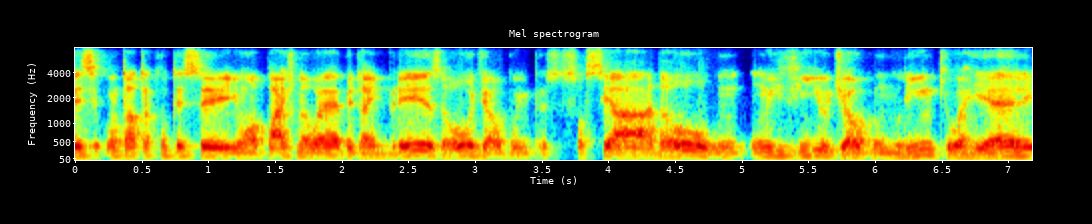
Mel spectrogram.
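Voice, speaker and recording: Lively intonation carries the words along at a moderate pace. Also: man. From Fortaleza, Ceará, Brazil. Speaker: IT student and trainee. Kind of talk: team project presentation. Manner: halting, with frequent repetitions and fillers.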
